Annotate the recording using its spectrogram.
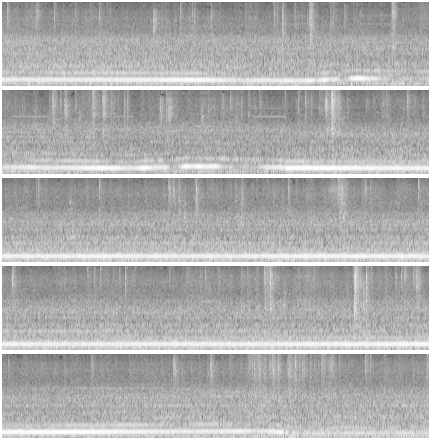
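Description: Cabin drone of a GO Transit bus under way: a loud, steady low hum from the engine and drivetrain. Its pitch rises and falls twice in the first ten seconds, then holds level at speed, with faint clicks and rattles from the cabin.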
